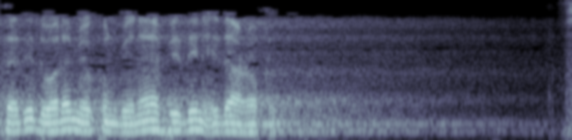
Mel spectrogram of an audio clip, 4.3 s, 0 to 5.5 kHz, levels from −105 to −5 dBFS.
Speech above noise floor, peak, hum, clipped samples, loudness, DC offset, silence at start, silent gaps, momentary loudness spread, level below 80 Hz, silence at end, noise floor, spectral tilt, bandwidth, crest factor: 37 dB; -16 dBFS; none; under 0.1%; -29 LUFS; under 0.1%; 0 s; none; 21 LU; -60 dBFS; 0 s; -65 dBFS; -10 dB/octave; 5.2 kHz; 16 dB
